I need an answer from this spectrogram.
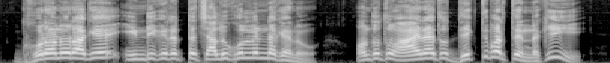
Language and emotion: Bengali, angry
